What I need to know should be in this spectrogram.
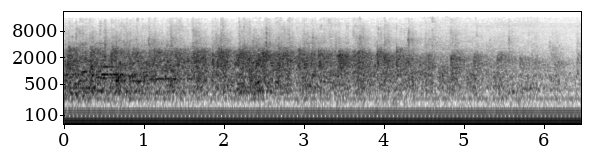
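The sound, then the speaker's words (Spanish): Congregation applauding during a church sermon, a sustained dense patter of many hands clapping that eases slightly toward the end, over a steady low hum. “Apláudele bien al Señor si lo vas a aplaudir.”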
